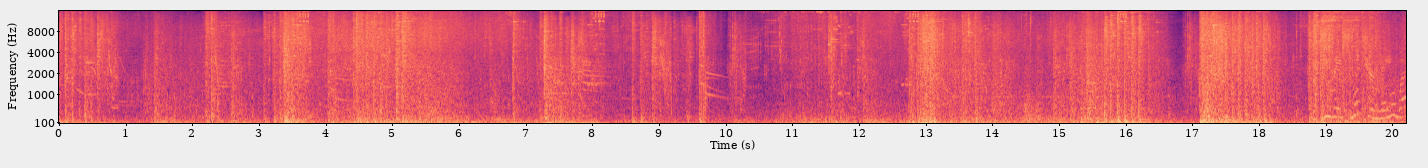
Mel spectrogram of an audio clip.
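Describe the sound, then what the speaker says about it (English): An energy autocannon fires in the mech video game Mecha Break, dense rapid bursts with booming impacts and mechanical clatter, loud and continuous, with a voice speaking over parts of it. "Attack with energy autocannon."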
